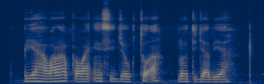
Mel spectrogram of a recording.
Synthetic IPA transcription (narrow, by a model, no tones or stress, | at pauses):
bɪjahawɐɾaːb̚kawaːʔɪnsid͡ʒoːkt̪ɔʔa | lot̪id͡ʒabɪja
